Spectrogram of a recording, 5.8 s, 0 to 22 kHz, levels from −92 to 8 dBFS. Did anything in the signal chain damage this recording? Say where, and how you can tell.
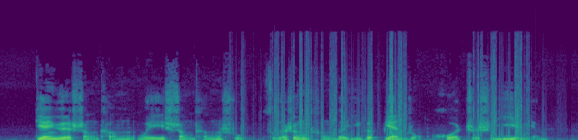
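Yes. Two stages left marks on this speech. In the analogue wiring there's loose connector crackle: right after "藤为省藤" a ragged burst of scratching runs from 2.29 to 4.07 s, ending just before "种或", then comes back at 4.73 s and carries on to the end of the clip. That's a worn or dirty contact making and breaking as it shifts, chopping the signal on and off in an irregular pattern.

Separately, the codec side shows damaged data in a compressed stream. There's a short glitch at 2.90 s, buried inside the first crackle burst, and another at 5.35 s. Those are the decoder hitting corrupted bytes in a frame, misreading or discarding it, then losing sync and hunting for the next valid frame header, so you get a brief glitch rather than the scratchy texture of the connector.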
